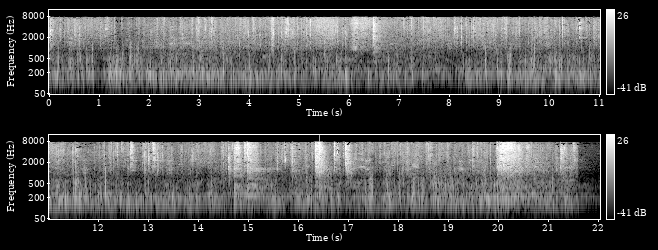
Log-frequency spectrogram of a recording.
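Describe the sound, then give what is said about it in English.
A rancher's flock of animals on a played video: a continuous, fairly loud mass of patter and trampling movement with scattered animal calls that runs unbroken for over twenty seconds, with some wind buffeting. “About a week after he got back, I got this tape, or this video, of his flock.”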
